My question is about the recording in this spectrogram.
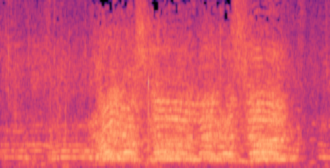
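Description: Crowd of marchers chanting a slogan together in rhythmic phrases. A louder chanted stretch starts about a second in and drops away just before the end.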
